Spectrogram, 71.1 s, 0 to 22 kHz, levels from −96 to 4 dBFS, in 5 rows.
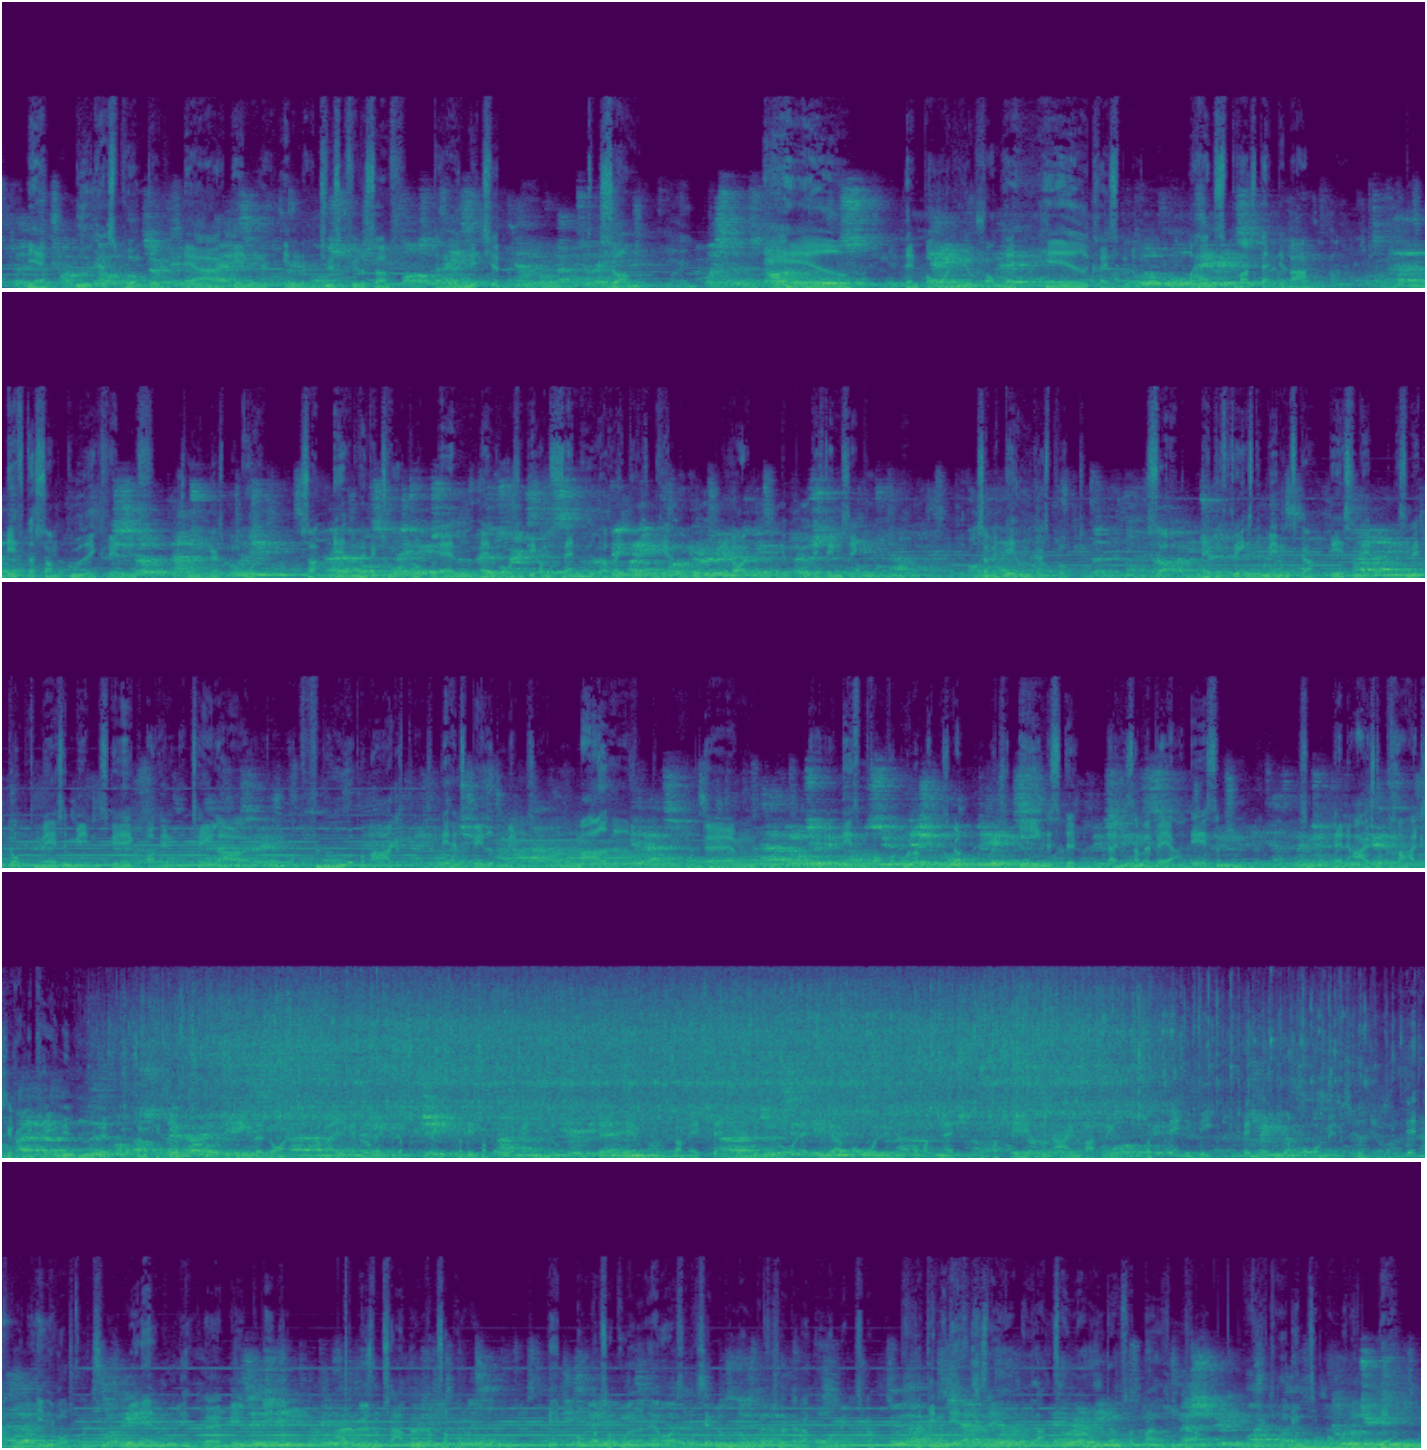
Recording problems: background music; very loud; throughout; as loud as the speech
chatter from many people; very loud; throughout; 3 dB above the speech

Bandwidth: 14.5 kHz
